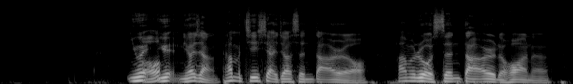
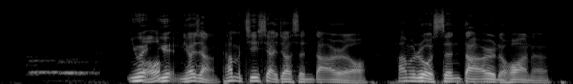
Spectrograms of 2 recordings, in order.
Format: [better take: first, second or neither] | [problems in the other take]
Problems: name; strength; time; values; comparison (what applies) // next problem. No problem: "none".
first | dog barking; faint; at 0.5 s; peak 15 dB below the speech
